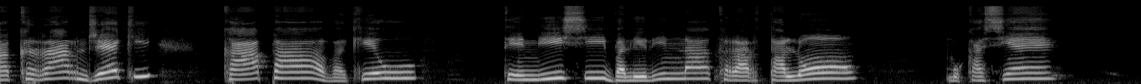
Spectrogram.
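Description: No technical faults turn up anywhere in the speech, so there is nothing to report.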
